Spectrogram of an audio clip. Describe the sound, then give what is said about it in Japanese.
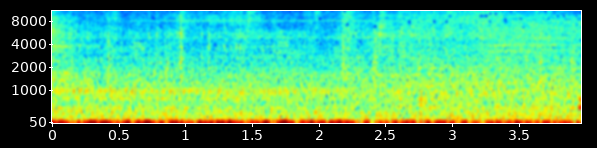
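Steady low rumble of road and engine noise inside a moving car, continuous and even throughout, with no voices. “はい、今運転中です。”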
